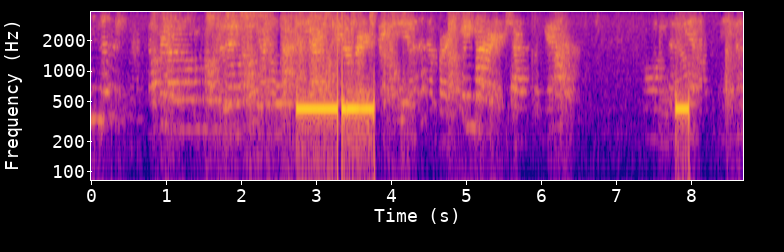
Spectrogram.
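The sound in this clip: Steady, mid-pitched telephone beep tone from a dropped phone call, sounding in two long bursts close together and one short burst several seconds later, louder than the voices that talk throughout around and under it.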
